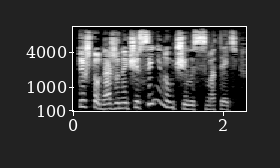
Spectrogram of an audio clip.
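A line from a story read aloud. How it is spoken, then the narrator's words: Irritated greeting. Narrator (Russian): раздраженно поприветствовал ее Бьюрман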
